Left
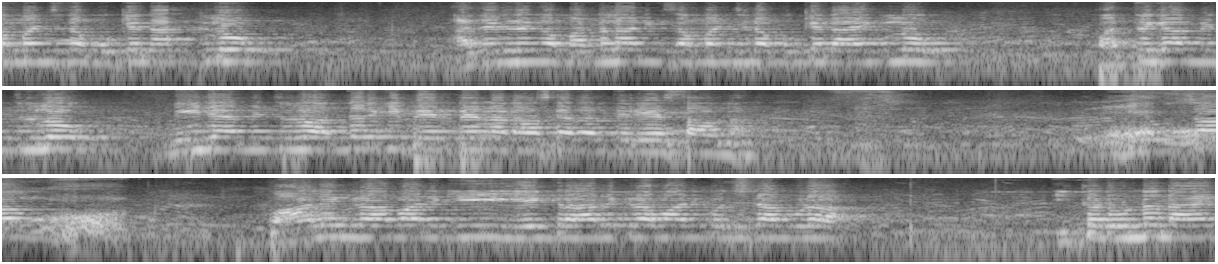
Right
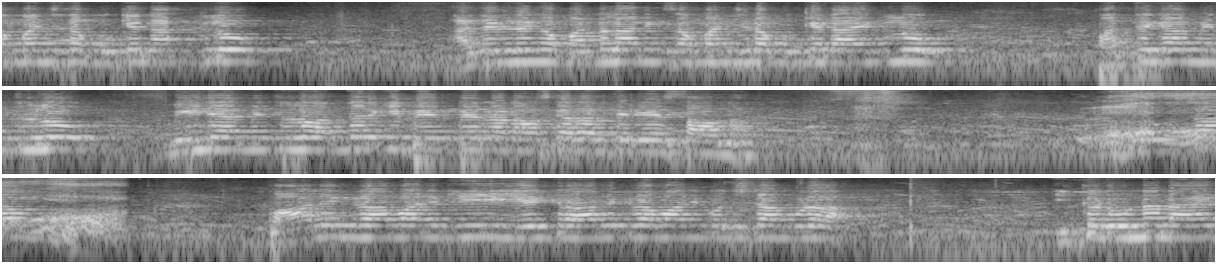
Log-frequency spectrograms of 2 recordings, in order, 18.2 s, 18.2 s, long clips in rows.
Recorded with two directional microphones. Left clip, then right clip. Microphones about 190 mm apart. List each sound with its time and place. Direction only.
0.1 s a man's voice: 35° left (ahead or behind)
2.2 s a man's voice: 40° left (ahead or behind)
5.5 s a man's voice: 40° left (ahead or behind)
11.5 s speech: 5° right (ahead or behind)
12.0 s a man's voice: 30° left (ahead or behind)
12.3 s speech: 5° right (ahead or behind)
13.5 s a man's voice: 35° left (ahead or behind)
17.4 s a man's voice: 35° left (ahead or behind)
